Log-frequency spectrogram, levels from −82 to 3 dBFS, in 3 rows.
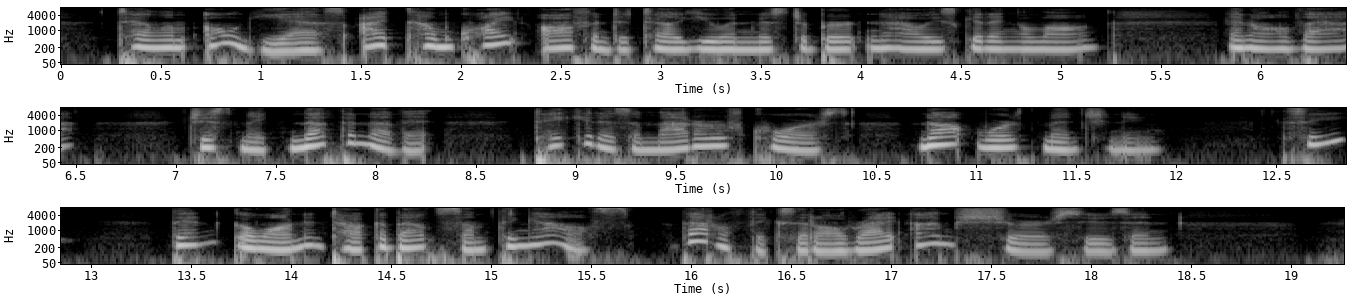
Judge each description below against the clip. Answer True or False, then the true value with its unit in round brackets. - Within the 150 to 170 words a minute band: True (165 wpm)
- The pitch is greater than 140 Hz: True (190 Hz)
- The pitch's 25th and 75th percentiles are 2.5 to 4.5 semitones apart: False (4.9 semitones)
